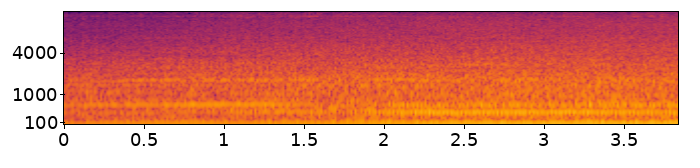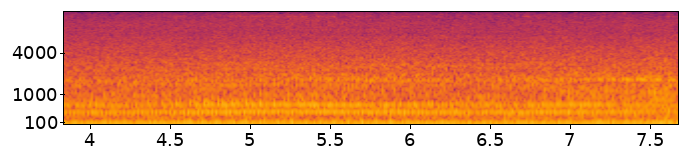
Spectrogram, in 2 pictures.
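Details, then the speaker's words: Toyota Tundra V8 on a very cold morning (nine degrees): after a rough first start with heavy smoke it now idles steady and smooth, fan whirring in the background; normal idle. "I don't think you guys can hear it but now it's idling fine earlier when I first started it was I don't really rough"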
